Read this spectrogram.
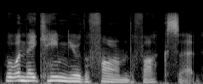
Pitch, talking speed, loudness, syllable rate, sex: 130 Hz, 295 wpm, -20 LUFS, 5.2 syllables/s, male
